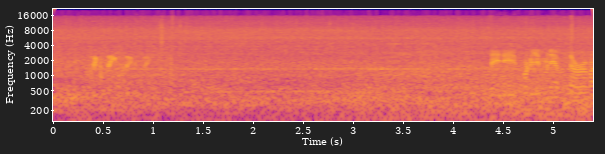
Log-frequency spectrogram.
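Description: An airliner rumbles broadly and steadily at Minneapolis–St. Paul Airport during a winter storm, with faint radio chatter chirping over the constant engine noise.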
